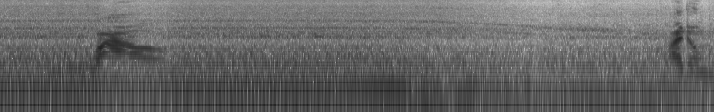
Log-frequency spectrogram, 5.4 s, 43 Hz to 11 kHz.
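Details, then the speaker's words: CAT C15 MXS truck diesel, dead cold, on its test run after the internal injector wiring harness was replaced to chase an idle shake. It holds a strong, even drone at raised revs, then eases down with no stumble or shake. Smooth running. "wow she run smooth even up there look there's no shake nothing I mean the engine's dead cold right now"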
